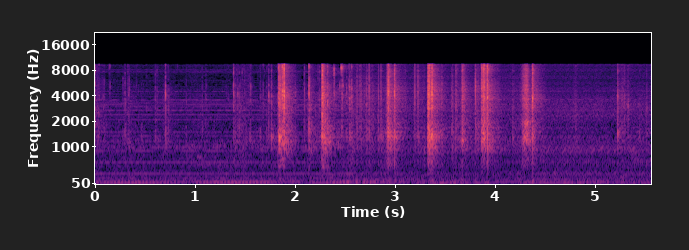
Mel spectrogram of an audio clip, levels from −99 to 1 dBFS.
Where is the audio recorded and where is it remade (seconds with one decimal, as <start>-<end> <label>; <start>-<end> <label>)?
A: 0.0-2.6 recorded; 2.6-5.6 remade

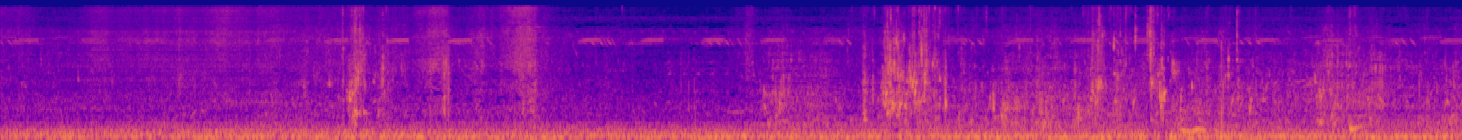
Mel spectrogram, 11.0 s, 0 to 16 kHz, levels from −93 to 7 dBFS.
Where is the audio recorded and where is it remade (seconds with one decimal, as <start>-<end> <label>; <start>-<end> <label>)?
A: 0.0-0.5 recorded; 0.5-2.0 remade; 2.0-11.0 recorded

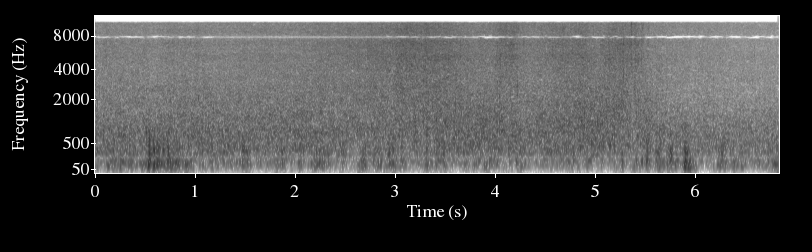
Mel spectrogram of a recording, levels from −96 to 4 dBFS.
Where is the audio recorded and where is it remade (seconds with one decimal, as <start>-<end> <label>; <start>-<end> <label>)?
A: 0.0-1.2 recorded; 1.2-2.9 remade; 2.9-6.8 recorded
